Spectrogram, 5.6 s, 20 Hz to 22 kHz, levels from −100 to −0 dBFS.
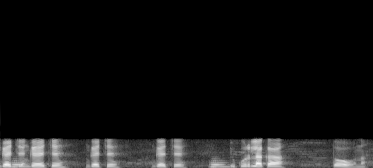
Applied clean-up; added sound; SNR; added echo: none; Brass instrument; 15 dB; none.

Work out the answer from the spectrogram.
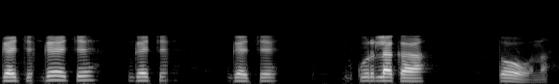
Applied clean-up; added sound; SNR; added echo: neural separator model SepFormer WHAM!.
